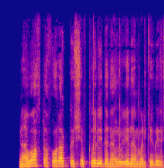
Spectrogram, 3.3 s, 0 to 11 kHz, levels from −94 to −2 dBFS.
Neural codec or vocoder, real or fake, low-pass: codec, 16 kHz in and 24 kHz out, 1.1 kbps, FireRedTTS-2 codec; fake; 9.9 kHz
